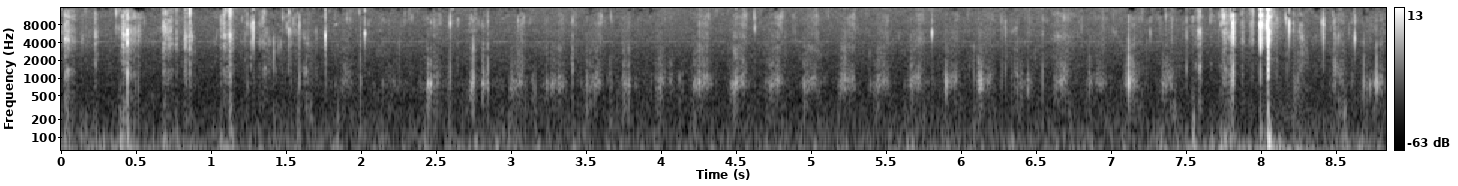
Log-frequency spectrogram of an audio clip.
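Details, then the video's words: Pet rabbit eating a carrot songpyeon made for Chuseok, the Korean harvest holiday; rapid crunchy bites and chewing repeat about four times a second, with occasional louder crunches and low thumps. "Rabbit eating sound with Carrot SongPyeon"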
